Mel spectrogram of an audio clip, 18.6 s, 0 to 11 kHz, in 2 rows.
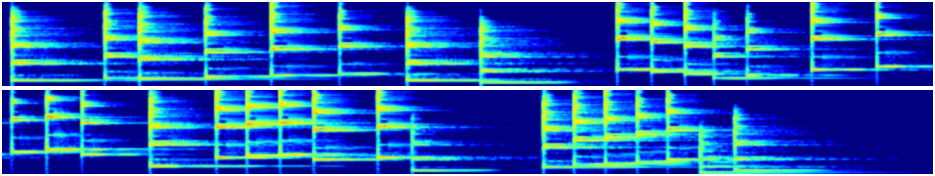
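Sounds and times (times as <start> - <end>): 
gamelan sound from a Korg M1Rex: 0.1 - 18.1.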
